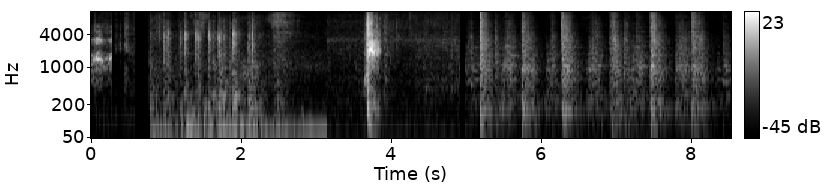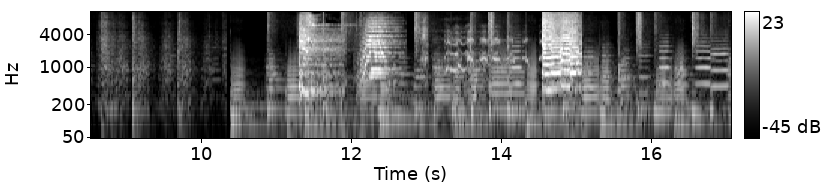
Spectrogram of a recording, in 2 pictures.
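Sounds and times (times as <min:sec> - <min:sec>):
music: 0:05.0 - 0:17.0.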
